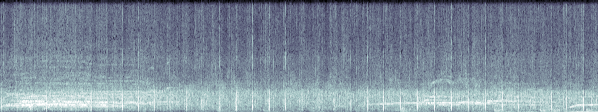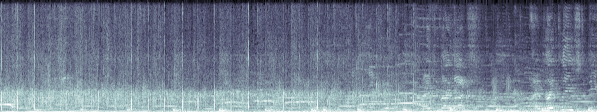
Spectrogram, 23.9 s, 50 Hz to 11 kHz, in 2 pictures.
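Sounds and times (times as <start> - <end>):
large crowd applause and cheering welcoming an actor on stage: 0.0 - 23.8.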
